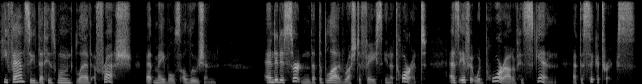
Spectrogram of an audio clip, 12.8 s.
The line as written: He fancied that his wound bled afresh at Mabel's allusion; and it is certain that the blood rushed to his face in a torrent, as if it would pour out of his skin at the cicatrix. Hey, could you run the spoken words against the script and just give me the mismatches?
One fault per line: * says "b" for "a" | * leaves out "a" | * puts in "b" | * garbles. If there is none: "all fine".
* leaves out "his"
